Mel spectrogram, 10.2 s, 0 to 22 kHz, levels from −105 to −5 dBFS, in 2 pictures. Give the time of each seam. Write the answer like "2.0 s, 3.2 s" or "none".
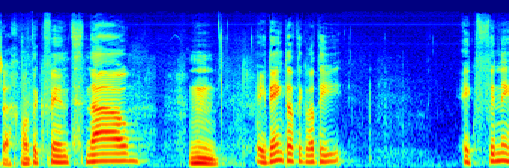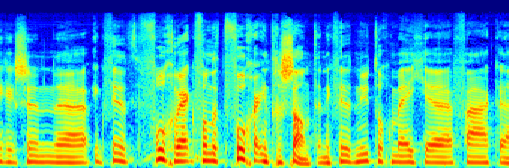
6.0 s

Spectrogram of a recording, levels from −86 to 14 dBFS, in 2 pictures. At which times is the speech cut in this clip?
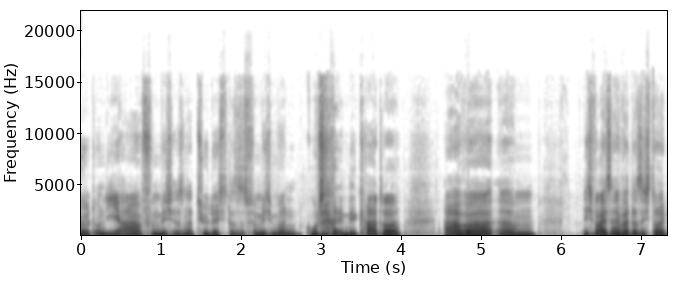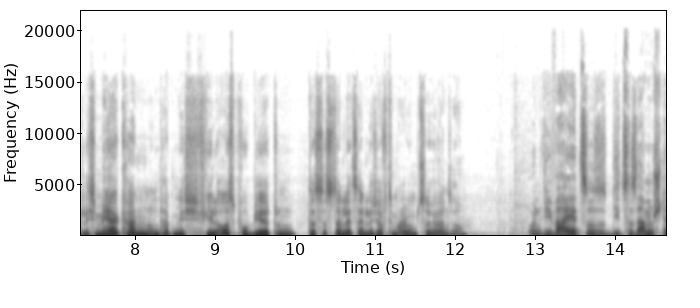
1.8 s, 11.9 s

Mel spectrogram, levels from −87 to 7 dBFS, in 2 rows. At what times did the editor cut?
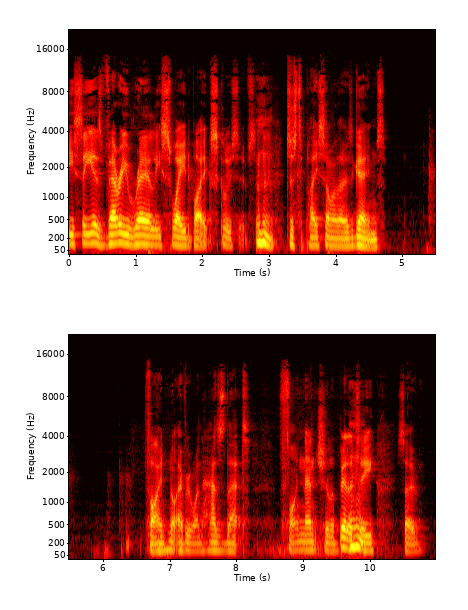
3.2 s

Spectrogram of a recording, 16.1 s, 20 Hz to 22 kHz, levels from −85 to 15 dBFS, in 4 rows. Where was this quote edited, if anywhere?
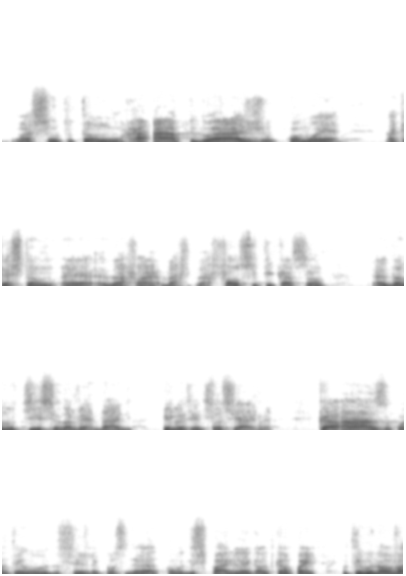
none

